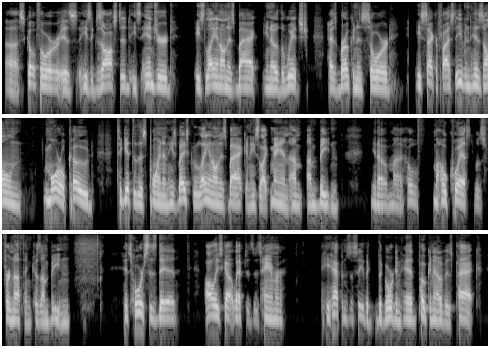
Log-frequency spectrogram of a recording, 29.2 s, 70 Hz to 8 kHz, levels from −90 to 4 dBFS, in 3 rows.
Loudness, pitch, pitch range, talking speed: -20 LUFS, 110 Hz, 105-115 Hz, 165 wpm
